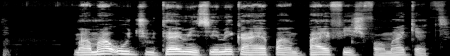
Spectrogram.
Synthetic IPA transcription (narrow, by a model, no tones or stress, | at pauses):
mamaud͡ʒutʰɛmisimikahɛpan̩baɪfiʃfɔmakɛt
